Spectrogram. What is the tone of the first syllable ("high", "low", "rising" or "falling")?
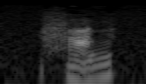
rising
